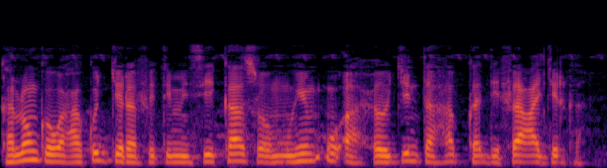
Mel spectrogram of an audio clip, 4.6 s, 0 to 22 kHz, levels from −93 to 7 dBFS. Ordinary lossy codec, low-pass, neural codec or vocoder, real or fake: AAC, 48 kbps; 7.2 kHz; codec, 16 kHz, 16 kbps, FreqCodec, larger model; fake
